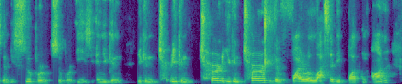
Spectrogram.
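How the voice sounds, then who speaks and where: A man is speaking. His tone is energetic. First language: not English. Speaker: online marketing trainer. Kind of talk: webinar presentation. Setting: live online broadcast. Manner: energetic, repetitive.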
